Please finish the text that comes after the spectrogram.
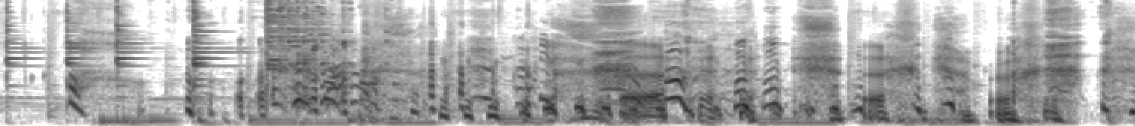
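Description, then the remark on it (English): A glass of Pinot Noir is knocked to the ground at a bar with a bright clink and rattling impacts near the start, followed by scattered clinks as people laugh and chatter over it for several seconds. “You whirl around to face me as you gloat and accidentally knock your glass of Pinot Noir to the ground.”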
